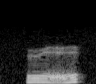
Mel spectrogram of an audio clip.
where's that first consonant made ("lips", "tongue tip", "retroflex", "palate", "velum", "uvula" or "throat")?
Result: retroflex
